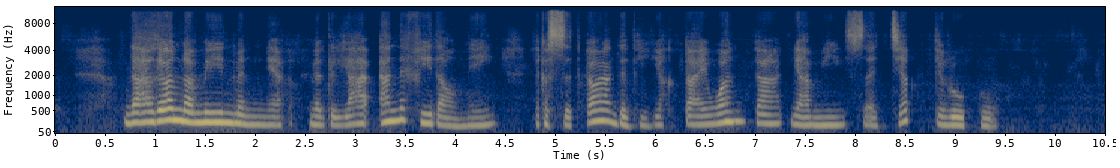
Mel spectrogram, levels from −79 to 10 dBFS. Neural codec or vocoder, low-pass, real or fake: codec, 16 kHz in and 24 kHz out, 0.6 kbps, FocalCodec, streaming, 2048 codes; 10.8 kHz; fake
